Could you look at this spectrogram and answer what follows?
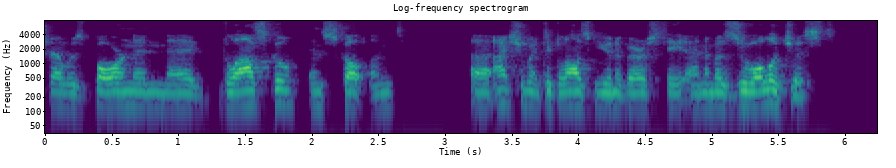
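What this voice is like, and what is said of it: Scottish accent. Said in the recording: “You can gather from my accent, I'm Scottish.”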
